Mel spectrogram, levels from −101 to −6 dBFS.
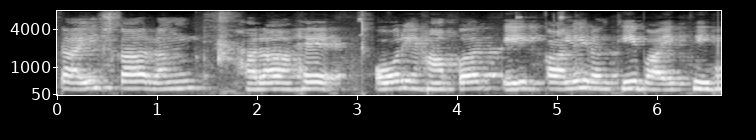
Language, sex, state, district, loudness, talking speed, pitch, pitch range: Hindi, female, Rajasthan, Jaipur, -12 LUFS, 135 wpm, 235 Hz, 225-250 Hz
